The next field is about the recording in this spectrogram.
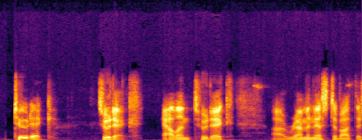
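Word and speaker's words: Tudyk: Torres juel State and alen how do you pronounce his last name tudk tudk Alan tudk reminisced about the show and as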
